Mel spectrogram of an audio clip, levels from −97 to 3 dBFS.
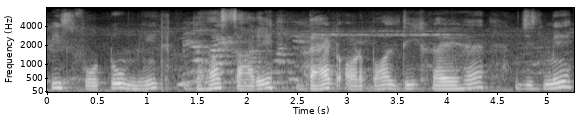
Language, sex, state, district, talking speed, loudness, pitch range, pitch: Hindi, male, Bihar, Katihar, 135 wpm, -19 LUFS, 125-160 Hz, 140 Hz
